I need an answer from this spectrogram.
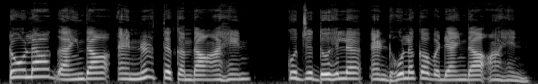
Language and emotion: Sindhi, neutral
